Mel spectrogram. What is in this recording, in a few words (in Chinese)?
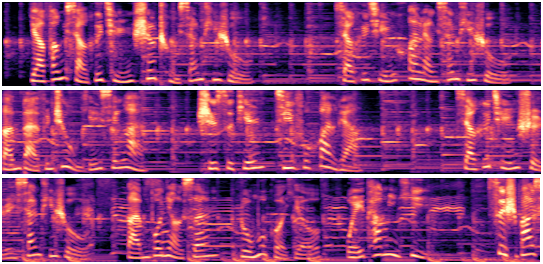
女 化妆品; 小黑裙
